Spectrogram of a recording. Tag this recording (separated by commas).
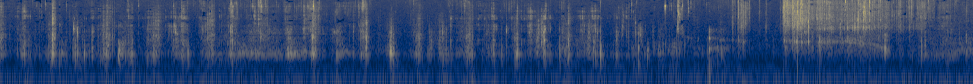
people eating noodle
